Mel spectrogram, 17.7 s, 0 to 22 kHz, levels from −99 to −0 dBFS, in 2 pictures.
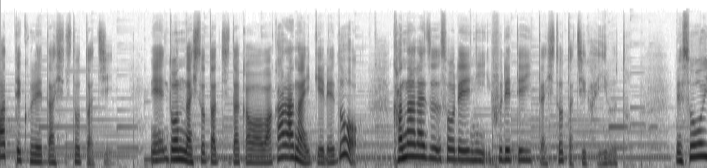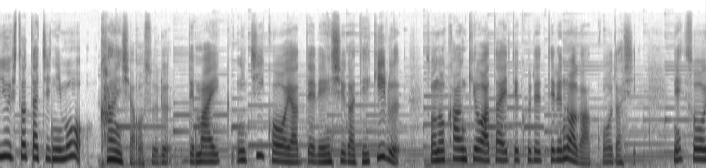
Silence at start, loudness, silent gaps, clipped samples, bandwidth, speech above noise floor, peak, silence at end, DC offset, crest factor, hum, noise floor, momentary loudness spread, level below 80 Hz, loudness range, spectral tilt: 0 s; -20 LUFS; none; under 0.1%; 13.5 kHz; 20 dB; -2 dBFS; 0 s; under 0.1%; 18 dB; none; -40 dBFS; 14 LU; -56 dBFS; 3 LU; -6.5 dB/octave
